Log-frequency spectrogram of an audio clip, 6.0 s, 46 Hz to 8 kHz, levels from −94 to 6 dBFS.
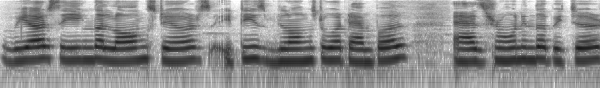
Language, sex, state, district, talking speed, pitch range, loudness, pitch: English, female, Maharashtra, Gondia, 170 wpm, 225-245 Hz, -14 LUFS, 240 Hz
